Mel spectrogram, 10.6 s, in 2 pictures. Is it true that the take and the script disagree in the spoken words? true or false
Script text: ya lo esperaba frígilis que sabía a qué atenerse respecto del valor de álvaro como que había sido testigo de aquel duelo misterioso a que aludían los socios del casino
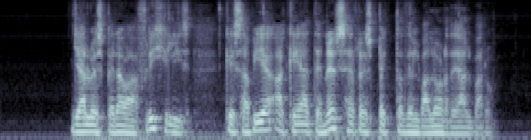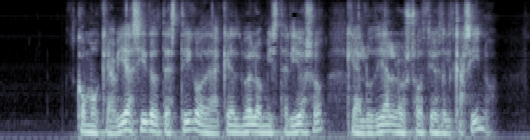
true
